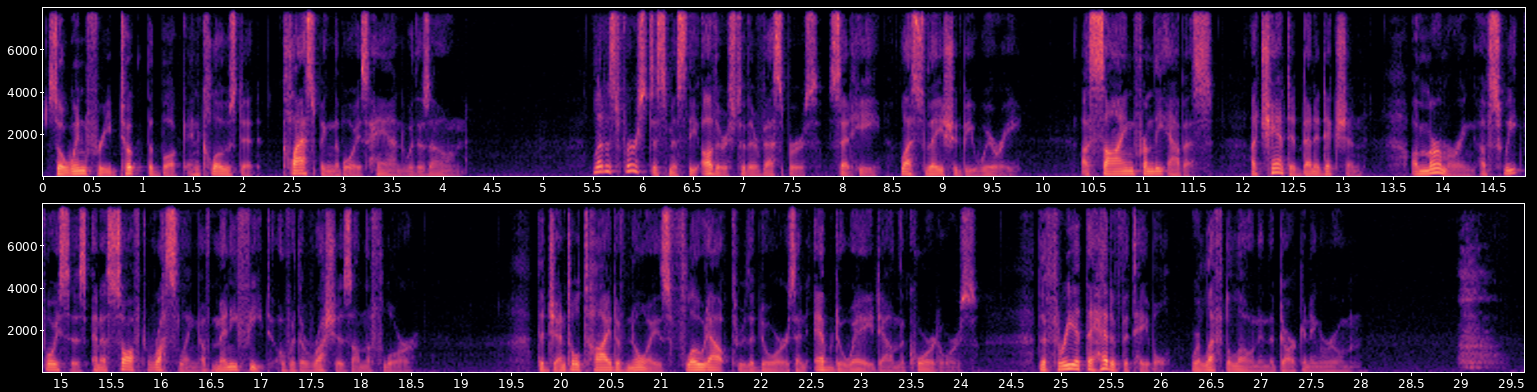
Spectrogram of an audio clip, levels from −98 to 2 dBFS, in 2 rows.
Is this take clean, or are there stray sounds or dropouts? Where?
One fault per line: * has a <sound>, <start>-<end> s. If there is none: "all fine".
* has a breath, 28.9-29.5 s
